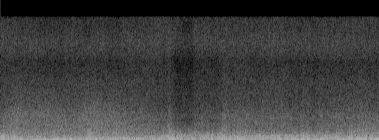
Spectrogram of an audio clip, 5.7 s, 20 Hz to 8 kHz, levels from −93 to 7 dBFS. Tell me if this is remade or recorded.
recorded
